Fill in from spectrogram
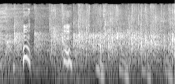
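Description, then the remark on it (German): An audience claps steadily, a dense wash of many hands, with a few voices calling and murmuring through the applause, rewarding a guest's remark about politics. “Immerhin der belohnende Applaus für die Schmerzfreiheit.”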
